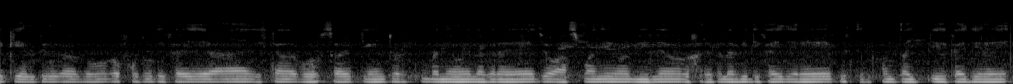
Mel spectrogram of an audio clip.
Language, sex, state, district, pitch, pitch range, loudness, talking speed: Hindi, male, Bihar, Purnia, 120 Hz, 120-125 Hz, -29 LUFS, 225 wpm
